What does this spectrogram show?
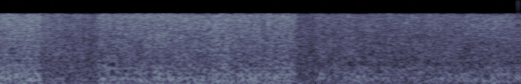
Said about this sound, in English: I'm getting a lot of hiss, though. Me too now. It just Yeah, happened. it seems like when I add this the fourth caller in, I get this hiss.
